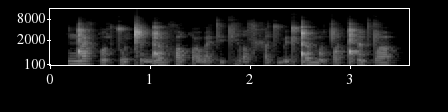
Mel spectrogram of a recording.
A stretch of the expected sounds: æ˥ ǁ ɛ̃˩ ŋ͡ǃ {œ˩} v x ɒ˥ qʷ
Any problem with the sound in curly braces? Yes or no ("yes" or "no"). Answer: yes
